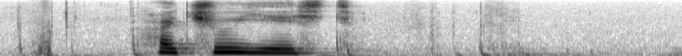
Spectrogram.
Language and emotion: Russian, neutral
